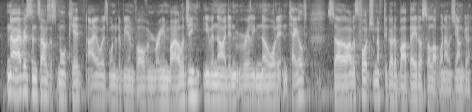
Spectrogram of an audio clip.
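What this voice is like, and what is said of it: London accent. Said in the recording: “I'm judging from your accent that you're not from here ... I'm originally from London”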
